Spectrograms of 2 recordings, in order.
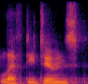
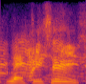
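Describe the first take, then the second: First: Said in the usual way. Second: Loud shout of the name "Lefty Tunes"; shouted callout. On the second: Real, not acted. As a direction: yell "Lefty Tunes" right at him. Calls out a commenter.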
